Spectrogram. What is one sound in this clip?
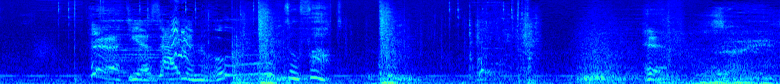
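A game chimes and whooshes as a card is played.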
